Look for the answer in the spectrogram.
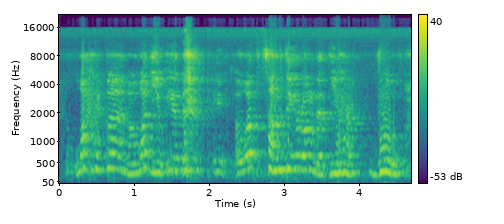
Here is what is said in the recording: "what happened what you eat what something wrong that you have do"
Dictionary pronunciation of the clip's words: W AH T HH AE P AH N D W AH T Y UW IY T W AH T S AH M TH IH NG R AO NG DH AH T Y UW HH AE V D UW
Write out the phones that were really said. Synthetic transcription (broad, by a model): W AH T HH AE P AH N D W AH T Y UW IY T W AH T S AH M T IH NG R AO NG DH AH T Y UW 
